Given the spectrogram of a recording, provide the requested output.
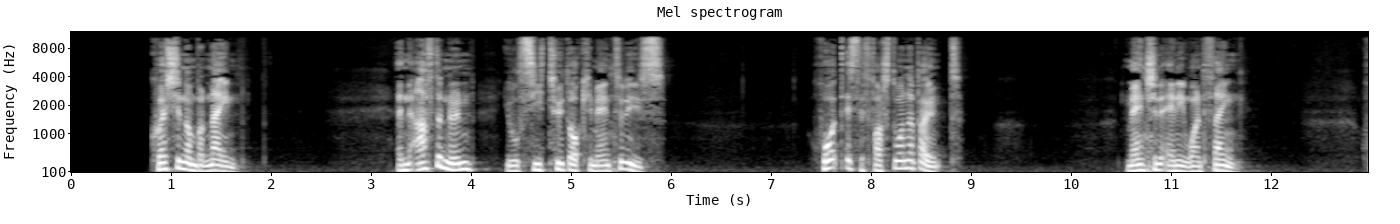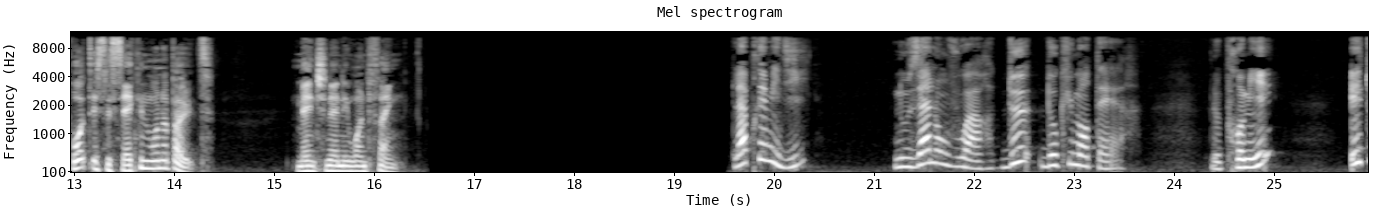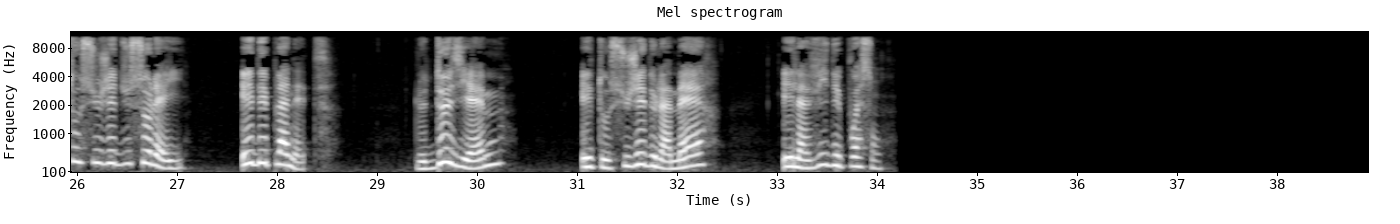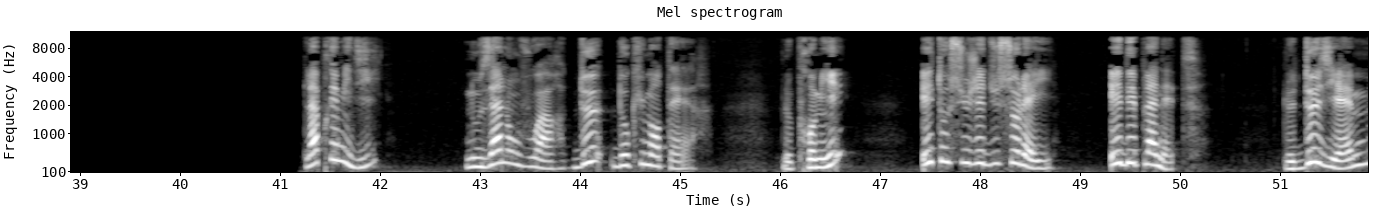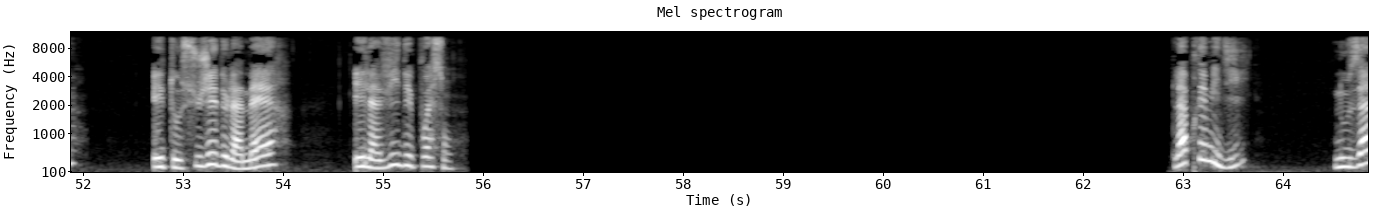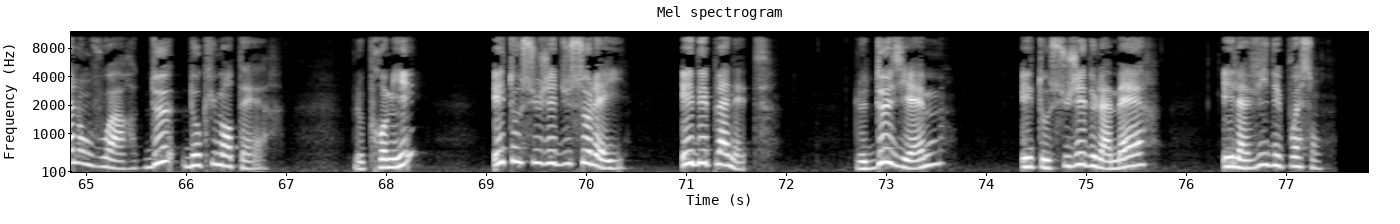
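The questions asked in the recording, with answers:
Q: What is the first one about?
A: The sun and the planets

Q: What is the second one about?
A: The sea and the life of fish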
